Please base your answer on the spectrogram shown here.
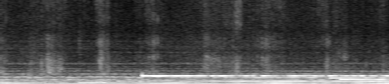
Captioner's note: soft music continues; shoes clack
